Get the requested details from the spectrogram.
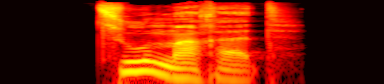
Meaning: second-person plural dependent subjunctive I of zumachen
- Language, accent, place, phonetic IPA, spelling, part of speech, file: German, Germany, Berlin, [ˈt͡suːˌmaxət], zumachet, verb, De-zumachet.ogg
